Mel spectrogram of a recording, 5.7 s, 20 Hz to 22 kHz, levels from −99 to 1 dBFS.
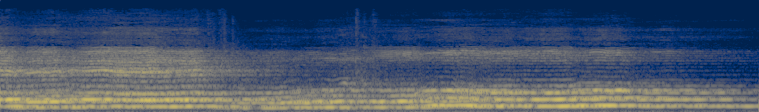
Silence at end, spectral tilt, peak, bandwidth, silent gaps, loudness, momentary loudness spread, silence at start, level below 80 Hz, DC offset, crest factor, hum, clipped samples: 0 s; -7 dB/octave; -10 dBFS; 8.2 kHz; none; -25 LUFS; 9 LU; 0 s; -62 dBFS; under 0.1%; 14 dB; none; under 0.1%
